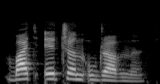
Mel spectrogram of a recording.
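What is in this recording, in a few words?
"бать этшӧн уджавны", Komi, female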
